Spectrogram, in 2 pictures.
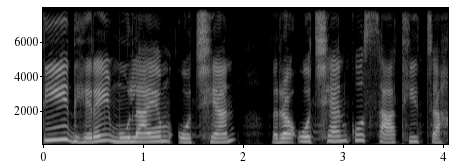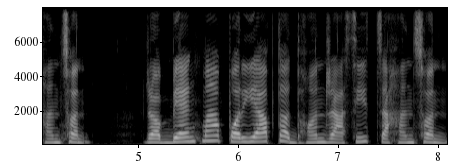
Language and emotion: Nepali, neutral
